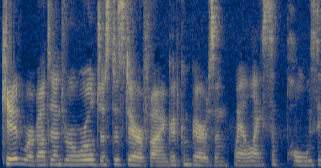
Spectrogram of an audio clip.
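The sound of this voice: It is an unforced reading voice with fairly even intonation.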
